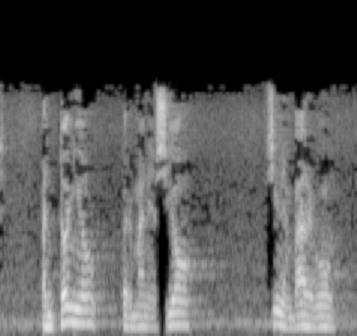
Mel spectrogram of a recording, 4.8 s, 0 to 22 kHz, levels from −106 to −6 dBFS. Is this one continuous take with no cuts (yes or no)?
no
